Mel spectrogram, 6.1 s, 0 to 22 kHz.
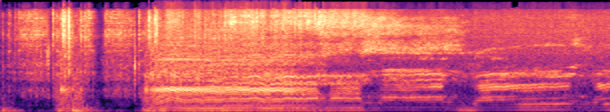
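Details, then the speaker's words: Homelite 26cc UT26CSEMC string trimmer, previously wouldn't start after sitting, fires after a few pulls on choke and revs cleanly to a high steady buzz with crisp throttle response after fresh fuel, fuel lines and carb diaphragm were replaced; running normally. "All right, sounds pretty good. So that was all it really was."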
